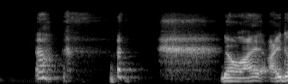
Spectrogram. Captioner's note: laughs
